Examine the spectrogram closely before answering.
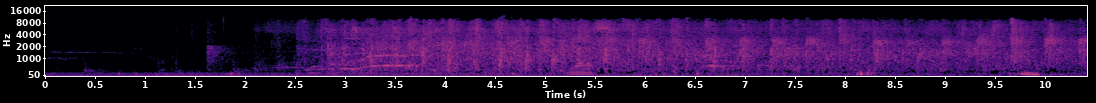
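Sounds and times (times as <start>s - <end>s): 
audience applause: 1.7s - 10.4s.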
